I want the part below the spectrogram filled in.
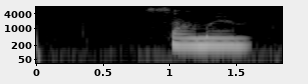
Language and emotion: Russian, neutral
